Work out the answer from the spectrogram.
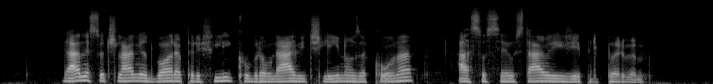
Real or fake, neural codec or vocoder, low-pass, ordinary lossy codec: fake; codec, 44.1 kHz, 7.8 kbps, DAC; 19.8 kHz; none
